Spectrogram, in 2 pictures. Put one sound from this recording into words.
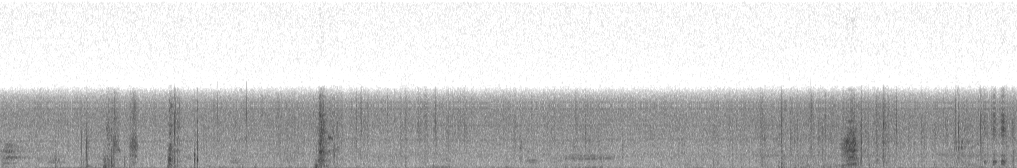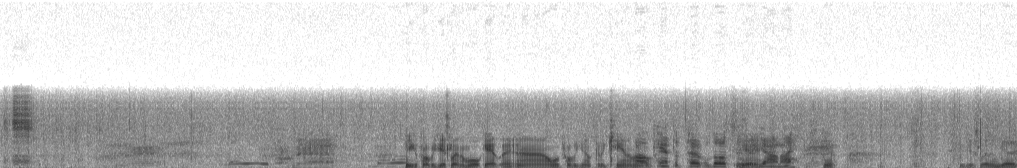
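Hooves shuffle and patter on dirt.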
